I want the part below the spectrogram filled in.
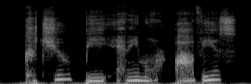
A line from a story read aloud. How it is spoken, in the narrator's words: Marcus hissed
